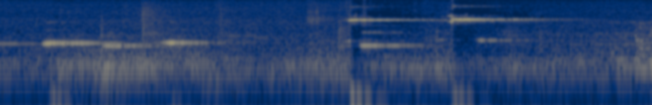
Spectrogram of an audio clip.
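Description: Public-address system feedback: thin whistling tones that hold and step in pitch, then two sharp pops, each followed by a higher whine, as equipment is plugged in.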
